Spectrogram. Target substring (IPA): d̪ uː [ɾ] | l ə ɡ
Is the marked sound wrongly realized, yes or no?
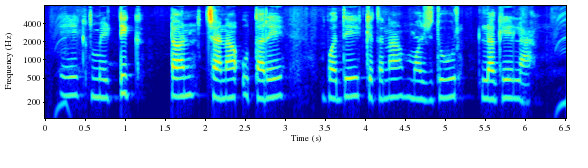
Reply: no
